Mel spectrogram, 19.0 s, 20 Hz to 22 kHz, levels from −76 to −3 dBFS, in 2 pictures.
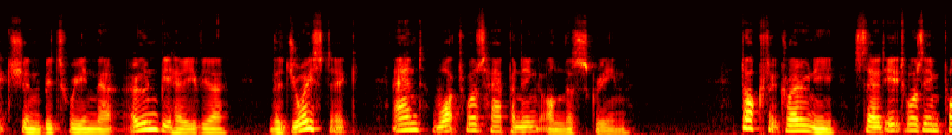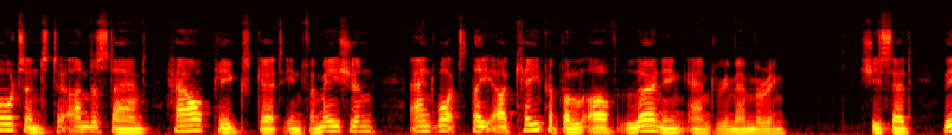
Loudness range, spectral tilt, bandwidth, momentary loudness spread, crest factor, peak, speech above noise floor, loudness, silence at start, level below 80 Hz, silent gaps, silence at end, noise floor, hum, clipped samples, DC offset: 3 LU; -6 dB/octave; 15 kHz; 9 LU; 18 dB; -6 dBFS; 36 dB; -24 LUFS; 0 s; -58 dBFS; none; 0 s; -59 dBFS; none; under 0.1%; under 0.1%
